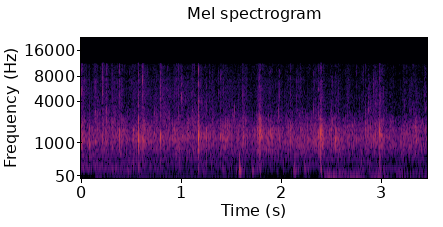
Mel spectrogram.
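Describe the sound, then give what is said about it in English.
An audience claps for the Lord Jesus during a sermon in a dense, steady patter of many hands, with a few sharper individual claps standing out above the continuous wash of applause. “Clap for the Lord Jesus, somebody.”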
